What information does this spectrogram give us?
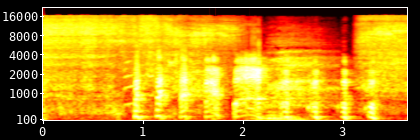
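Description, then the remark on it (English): A voice imitates the hissing vacuum air leak in the central locking of a Mercedes 123's passenger door: a steady breathy hiss broken by a rapid, rhythmic string of about eight short voiced puffs, fairly loud throughout. “It's in my Mercedes 123, there was an air leak in the central locking in the passenger door.”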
